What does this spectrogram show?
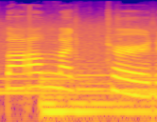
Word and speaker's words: thaumaturge: Thaumaturge. Let's listen to this. I want to hear it pronounced.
